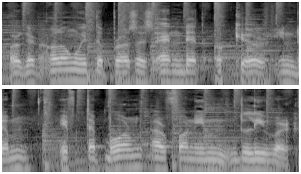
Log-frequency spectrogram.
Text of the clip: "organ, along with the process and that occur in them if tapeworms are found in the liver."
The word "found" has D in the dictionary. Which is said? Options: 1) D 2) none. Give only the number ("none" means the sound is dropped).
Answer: 2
